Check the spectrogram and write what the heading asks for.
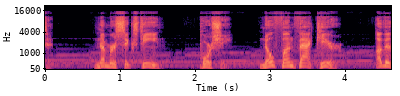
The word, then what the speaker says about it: Porsche: Eventually Porsche became fed up with people mispronouncing their brand name, that they uploaded a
